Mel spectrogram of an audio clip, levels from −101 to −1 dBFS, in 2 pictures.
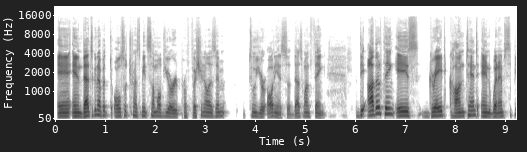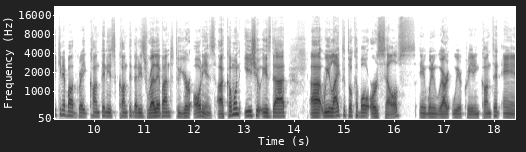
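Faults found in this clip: No faults found in the speech recording. Nothing audible calls for a ticket entry.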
